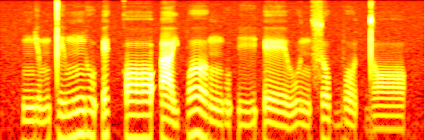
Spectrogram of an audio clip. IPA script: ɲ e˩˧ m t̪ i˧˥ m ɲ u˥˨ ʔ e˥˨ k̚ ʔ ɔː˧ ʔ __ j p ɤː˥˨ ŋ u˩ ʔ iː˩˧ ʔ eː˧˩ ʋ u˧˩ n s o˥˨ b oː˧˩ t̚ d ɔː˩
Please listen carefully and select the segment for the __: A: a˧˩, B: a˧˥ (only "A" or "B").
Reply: A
